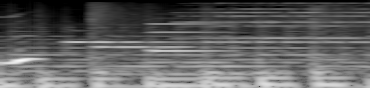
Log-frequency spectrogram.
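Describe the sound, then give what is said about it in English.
A telephone rings with a rapid, repeating electronic trill, pulsing about four times a second at a bright, steady pitch. It is loud and plays alone, with no one speaking. “Prefer to use your phone the old school way?”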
